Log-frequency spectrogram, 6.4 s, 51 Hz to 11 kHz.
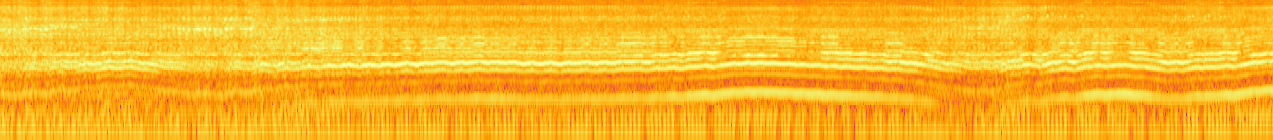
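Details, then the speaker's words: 1961 VW Beetle with AMR500 supercharger on new 4-rib serpentine belt drive: steady whine rising and falling with engine speed, no slip or squeal; blower runs cool (about 82°, previously 320 with V-belt), normal supercharger whine. "so that's my progress you can hear it and it definitely makes a different noise when these are open and just blowing some air um but it does turn"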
